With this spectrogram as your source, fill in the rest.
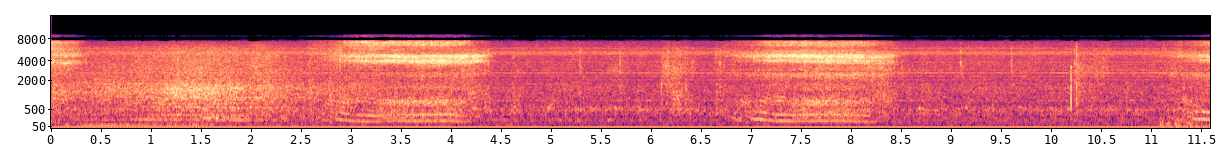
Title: snoring urcc champion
